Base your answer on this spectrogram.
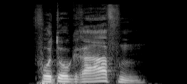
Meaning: inflection of Fotograf: 1. genitive/dative/accusative singular 2. nominative/genitive/dative/accusative plural
- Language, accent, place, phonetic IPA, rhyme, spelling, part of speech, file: German, Germany, Berlin, [fotoˈɡʁaːfn̩], -aːfn̩, Fotografen, noun, De-Fotografen.ogg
